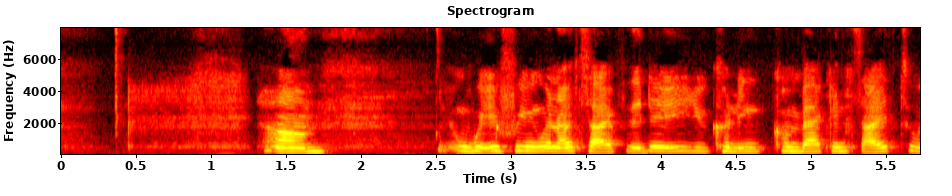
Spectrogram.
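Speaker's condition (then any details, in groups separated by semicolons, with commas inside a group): Cerebral palsy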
